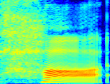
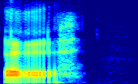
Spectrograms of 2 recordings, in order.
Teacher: So you have a vowel, this alpha here, and it has what's called a rough breathing. That means it's ha and not just ah. But if you have a smooth breathing, then it's just ah.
